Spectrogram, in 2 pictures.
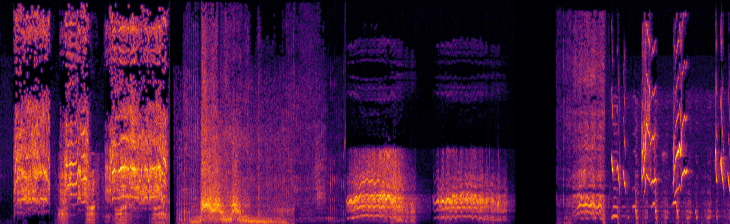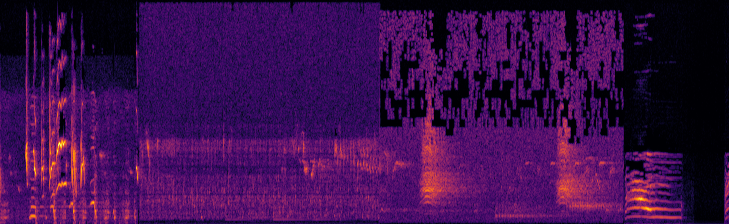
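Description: A run of different animal calls, one after another: piglets squealing loudly at the start, then several other pitched animal calls, and a cat meowing near the end.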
